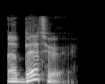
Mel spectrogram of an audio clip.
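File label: "abetter", British English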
